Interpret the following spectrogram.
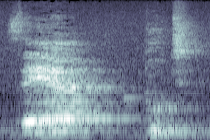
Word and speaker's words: sehr gut: Sehr gut. I expect you to be pronouncing it after me as I'm pronouncing it.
